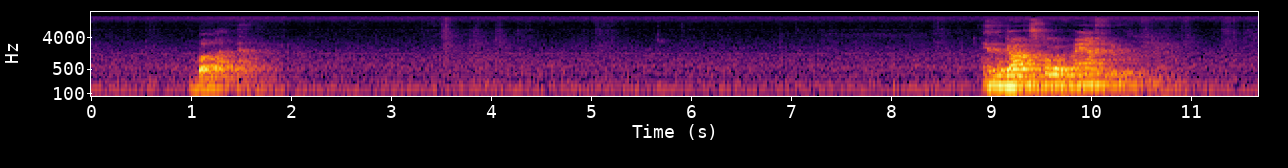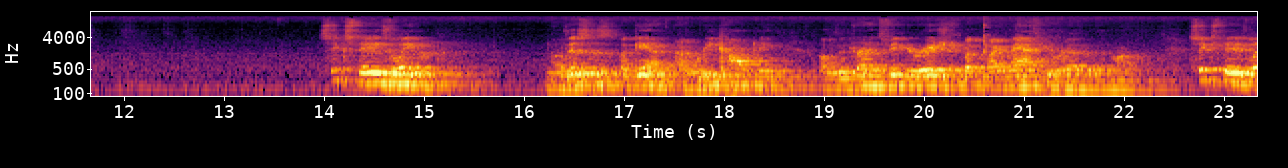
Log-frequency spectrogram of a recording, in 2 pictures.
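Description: An elderly man speaks calmly through a microphone in a large echoing hall, with long pauses.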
